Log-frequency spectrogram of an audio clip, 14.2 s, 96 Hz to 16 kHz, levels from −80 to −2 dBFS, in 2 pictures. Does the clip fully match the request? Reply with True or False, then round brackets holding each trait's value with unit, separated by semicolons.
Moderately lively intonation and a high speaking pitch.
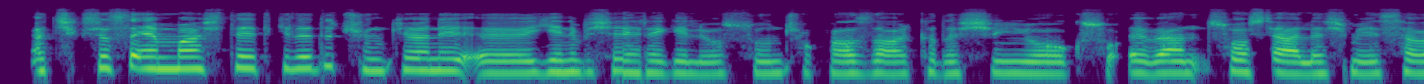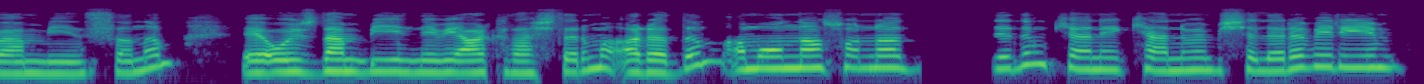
True (4.6 semitones; 210 Hz)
